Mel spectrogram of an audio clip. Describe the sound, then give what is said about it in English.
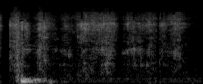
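Crinkly plastic wrap being peeled and torn off a Blu-ray case, a continuous crackling and rustling that lasts about two seconds with no voices. “You know, I'm going to I'm going to take the plastic off first before we uh, do the camera thing because, as you know, it's like shiny and you can see anything.”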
